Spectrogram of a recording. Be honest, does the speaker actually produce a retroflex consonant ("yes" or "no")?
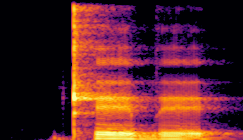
yes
